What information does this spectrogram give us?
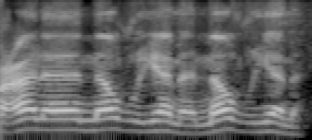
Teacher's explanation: الراء مفخمة عشان ساكنة وما قبلها مفتوح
